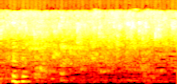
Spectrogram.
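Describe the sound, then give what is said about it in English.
Running tap water splashes steadily over a lemon being washed, a continuous hiss with slight shifts as the lemon is turned under the stream. “I'm just washing the lemon lazily. Okay, you just spray vinegar solution around it, around the back. Yes, and wash it with water.”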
